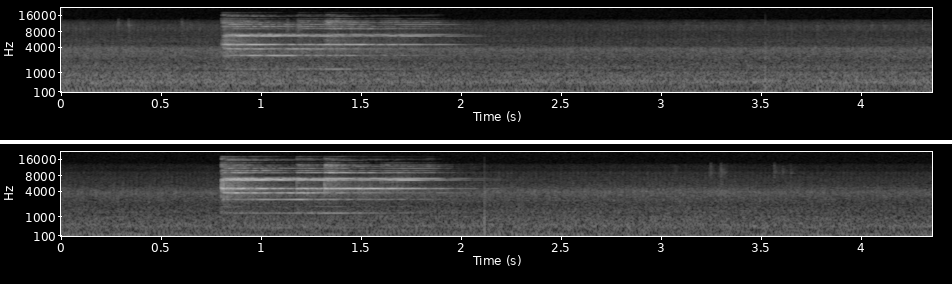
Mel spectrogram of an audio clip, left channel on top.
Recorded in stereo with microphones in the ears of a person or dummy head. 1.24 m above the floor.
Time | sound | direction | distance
0.8 | a clink | 35° right (ahead or behind) | 1.2 m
